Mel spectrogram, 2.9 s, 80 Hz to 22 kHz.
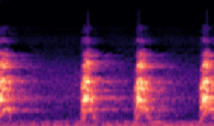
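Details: Terrified one-year-old female chihuahua trapped underground in a manhole in woods near Kansas City, Missouri, on a Sunday afternoon, barking sharply and repeatedly, about one high yelping bark every 0.7 seconds, with faint background rumble.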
